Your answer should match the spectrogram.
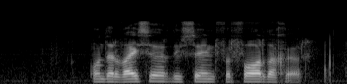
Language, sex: Afrikaans, male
